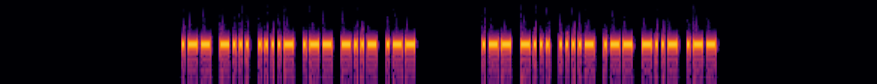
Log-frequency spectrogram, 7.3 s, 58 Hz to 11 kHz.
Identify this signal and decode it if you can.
Morse code, heard as a keyed tone, about 42 wpm, 700 Hz. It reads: WB4WXW WB4WXW
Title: USA Call Signs - 6 Characters - Repeated 2x - 45wpm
